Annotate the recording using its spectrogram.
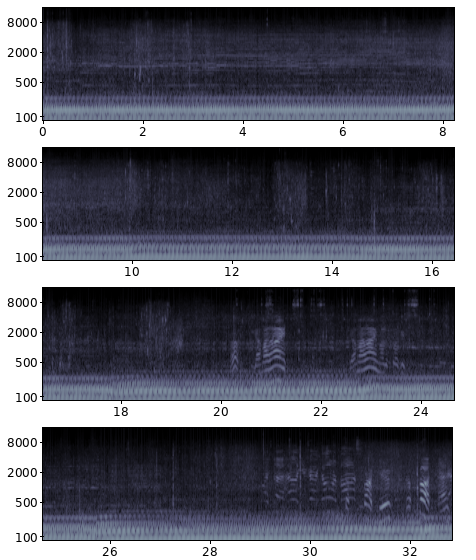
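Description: A commercial fishing boat's engine runs close by with a loud, steady low drone. Its note shifts about two-thirds of the way in and again near the end as the boat comes alongside.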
